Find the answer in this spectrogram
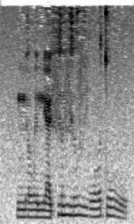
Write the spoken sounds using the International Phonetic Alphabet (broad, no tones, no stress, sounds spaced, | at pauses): mʲ ɔ w ɪ mʲ a fʲ o vʲ ʊ v i w ʊ t w u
